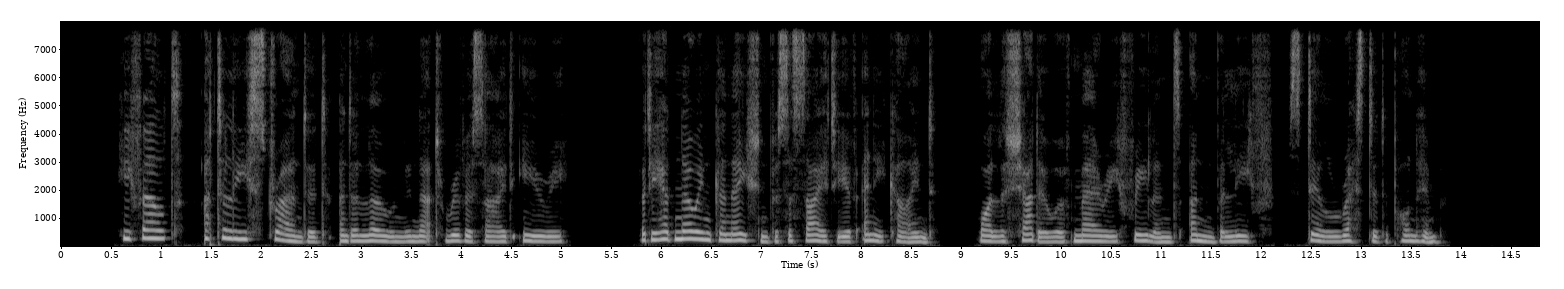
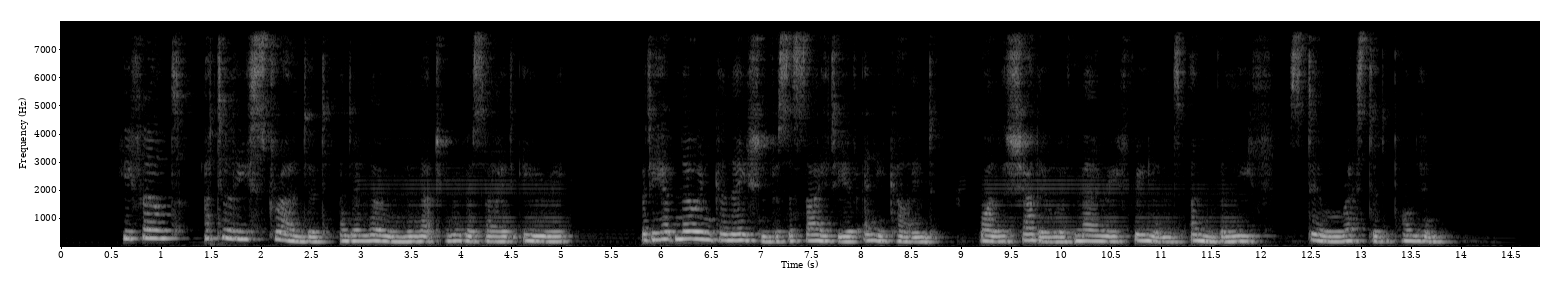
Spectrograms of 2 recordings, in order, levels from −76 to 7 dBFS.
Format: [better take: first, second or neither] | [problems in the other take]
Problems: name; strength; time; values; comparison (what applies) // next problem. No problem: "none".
first | noise reduction (neural separator model SepFormer DNS4)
